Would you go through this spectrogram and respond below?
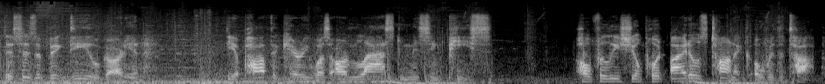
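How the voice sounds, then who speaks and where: An actor playing a confident military mentor in a video game, brisk and matter-of-fact. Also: male voice, medium pitch, over music, close to an everyday voice. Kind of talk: video game mission dialogue.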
